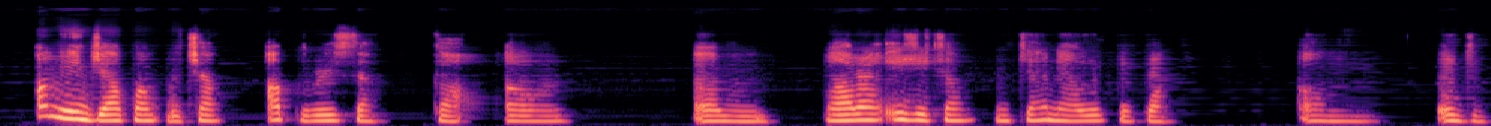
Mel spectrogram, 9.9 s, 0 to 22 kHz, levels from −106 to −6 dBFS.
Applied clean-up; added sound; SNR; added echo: neural mask model DeepFilterNet 3.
